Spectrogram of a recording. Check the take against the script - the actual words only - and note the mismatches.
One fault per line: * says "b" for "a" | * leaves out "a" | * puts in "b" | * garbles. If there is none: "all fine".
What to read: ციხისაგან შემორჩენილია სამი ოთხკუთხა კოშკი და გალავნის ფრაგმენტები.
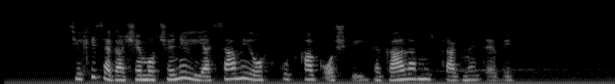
all fine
